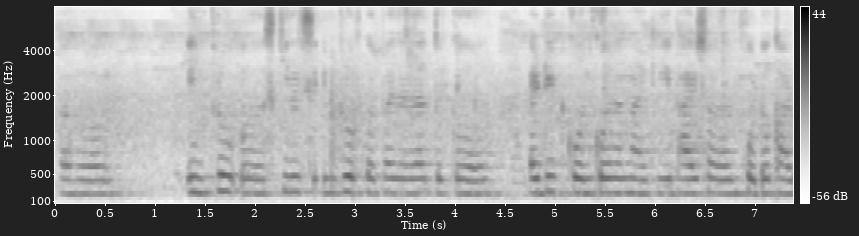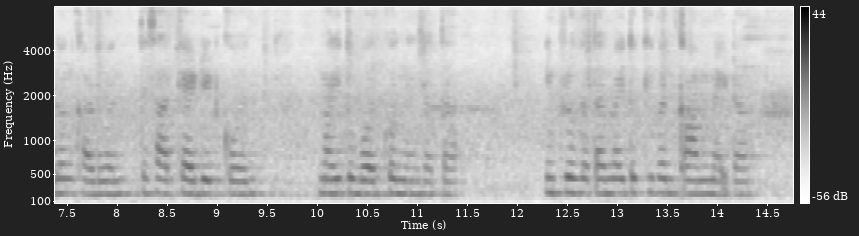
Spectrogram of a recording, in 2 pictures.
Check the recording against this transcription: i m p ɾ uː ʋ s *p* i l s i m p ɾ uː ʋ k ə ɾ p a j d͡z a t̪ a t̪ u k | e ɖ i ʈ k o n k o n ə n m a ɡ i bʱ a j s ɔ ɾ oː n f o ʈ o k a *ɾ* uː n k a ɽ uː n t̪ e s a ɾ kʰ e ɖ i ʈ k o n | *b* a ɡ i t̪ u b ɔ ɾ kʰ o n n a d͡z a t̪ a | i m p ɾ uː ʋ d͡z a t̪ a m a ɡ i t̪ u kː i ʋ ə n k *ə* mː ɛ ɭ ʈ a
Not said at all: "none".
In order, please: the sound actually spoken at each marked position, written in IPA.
k, ɽ, m, a

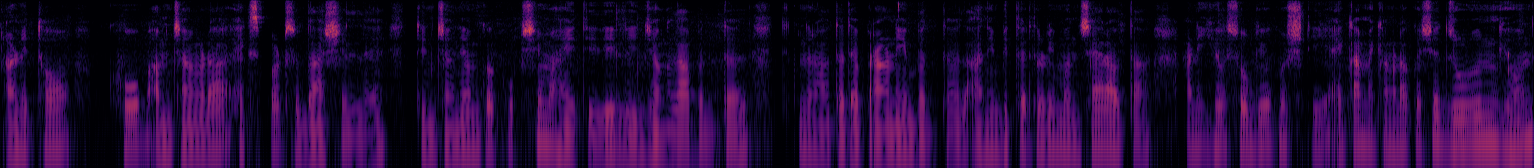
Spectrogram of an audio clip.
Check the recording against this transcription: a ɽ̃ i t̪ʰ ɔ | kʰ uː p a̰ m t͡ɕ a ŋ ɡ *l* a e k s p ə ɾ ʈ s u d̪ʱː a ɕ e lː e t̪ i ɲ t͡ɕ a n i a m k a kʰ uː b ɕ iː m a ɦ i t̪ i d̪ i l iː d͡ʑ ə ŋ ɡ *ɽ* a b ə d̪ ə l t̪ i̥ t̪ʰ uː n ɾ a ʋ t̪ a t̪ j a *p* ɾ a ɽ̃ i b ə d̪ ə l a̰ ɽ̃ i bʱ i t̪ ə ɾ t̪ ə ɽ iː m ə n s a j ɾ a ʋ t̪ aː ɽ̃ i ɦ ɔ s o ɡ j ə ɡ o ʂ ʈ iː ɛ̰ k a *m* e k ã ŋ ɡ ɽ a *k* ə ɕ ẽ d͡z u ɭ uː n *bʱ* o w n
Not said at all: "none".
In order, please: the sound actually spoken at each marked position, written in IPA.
ɽ, l, p, m, k, ɡʱ

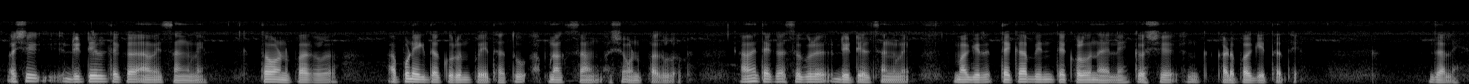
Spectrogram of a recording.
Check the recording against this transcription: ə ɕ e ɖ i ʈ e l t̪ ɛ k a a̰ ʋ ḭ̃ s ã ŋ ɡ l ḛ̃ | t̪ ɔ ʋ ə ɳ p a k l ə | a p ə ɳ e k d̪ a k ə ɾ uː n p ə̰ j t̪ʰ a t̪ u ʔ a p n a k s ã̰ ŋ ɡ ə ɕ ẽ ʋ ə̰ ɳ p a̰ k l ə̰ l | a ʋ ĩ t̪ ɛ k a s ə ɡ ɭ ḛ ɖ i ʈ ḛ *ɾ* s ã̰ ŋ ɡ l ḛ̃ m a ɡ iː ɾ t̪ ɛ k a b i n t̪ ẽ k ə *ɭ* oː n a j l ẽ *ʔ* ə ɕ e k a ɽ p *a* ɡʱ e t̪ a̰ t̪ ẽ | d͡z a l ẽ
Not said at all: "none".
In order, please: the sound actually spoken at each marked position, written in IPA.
l, ɭ, k, a

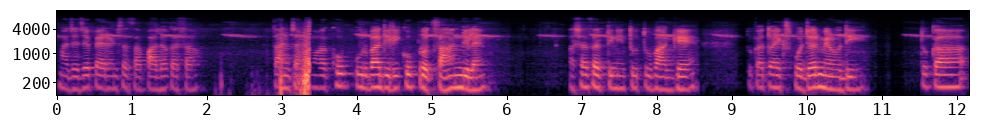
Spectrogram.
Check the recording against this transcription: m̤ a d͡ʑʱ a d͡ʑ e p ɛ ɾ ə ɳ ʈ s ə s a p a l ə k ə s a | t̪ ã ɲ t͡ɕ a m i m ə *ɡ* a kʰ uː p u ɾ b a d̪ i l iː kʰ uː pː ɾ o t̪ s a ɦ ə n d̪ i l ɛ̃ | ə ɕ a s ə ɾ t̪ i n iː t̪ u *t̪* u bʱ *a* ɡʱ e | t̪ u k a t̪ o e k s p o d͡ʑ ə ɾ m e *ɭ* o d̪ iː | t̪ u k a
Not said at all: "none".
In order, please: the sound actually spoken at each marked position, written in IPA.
ɡ, t̪, a, ɭ

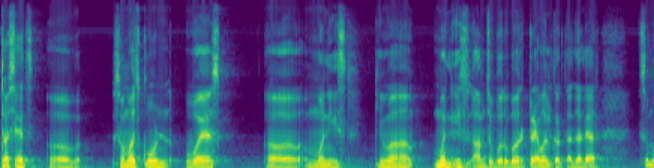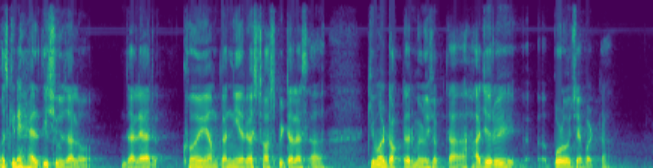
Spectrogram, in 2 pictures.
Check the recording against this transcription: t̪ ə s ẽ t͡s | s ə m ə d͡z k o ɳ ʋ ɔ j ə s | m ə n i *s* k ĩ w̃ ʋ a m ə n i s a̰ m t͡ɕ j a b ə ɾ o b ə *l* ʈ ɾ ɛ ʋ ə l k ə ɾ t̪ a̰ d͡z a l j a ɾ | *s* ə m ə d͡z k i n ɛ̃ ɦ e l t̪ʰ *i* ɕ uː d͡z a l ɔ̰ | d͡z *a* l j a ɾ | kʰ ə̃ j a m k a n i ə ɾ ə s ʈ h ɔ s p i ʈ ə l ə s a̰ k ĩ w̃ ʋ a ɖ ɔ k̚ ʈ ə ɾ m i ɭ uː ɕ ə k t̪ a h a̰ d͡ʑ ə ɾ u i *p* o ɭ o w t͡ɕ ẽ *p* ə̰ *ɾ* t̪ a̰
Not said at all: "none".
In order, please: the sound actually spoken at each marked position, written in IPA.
s, ɾ, s, i, a, p, p, ɽ

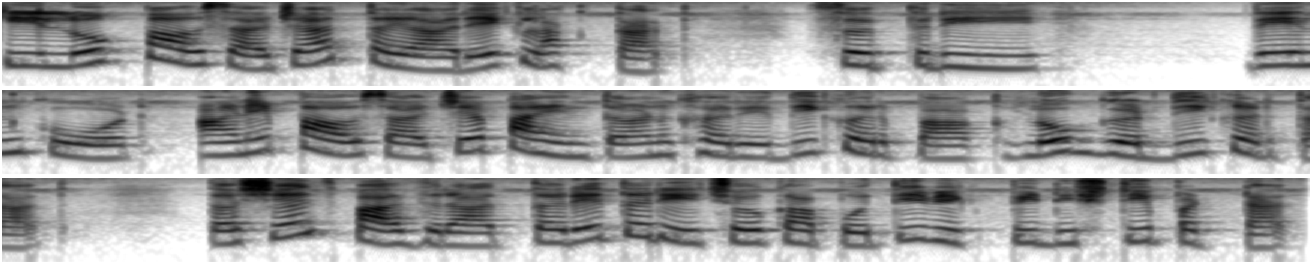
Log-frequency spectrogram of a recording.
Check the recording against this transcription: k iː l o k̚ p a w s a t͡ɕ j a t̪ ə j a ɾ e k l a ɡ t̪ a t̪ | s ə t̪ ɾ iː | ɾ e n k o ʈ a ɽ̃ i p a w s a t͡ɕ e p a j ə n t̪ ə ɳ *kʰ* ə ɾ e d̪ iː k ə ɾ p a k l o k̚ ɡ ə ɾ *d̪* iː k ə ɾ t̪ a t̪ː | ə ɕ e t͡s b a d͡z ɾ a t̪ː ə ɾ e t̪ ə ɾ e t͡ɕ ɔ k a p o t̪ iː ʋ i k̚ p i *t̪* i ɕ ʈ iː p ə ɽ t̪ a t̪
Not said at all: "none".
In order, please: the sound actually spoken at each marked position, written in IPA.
kʰ, d̪, d̪

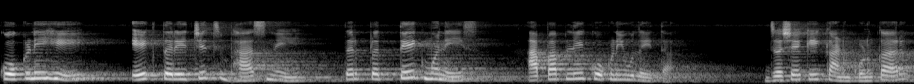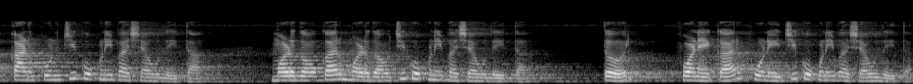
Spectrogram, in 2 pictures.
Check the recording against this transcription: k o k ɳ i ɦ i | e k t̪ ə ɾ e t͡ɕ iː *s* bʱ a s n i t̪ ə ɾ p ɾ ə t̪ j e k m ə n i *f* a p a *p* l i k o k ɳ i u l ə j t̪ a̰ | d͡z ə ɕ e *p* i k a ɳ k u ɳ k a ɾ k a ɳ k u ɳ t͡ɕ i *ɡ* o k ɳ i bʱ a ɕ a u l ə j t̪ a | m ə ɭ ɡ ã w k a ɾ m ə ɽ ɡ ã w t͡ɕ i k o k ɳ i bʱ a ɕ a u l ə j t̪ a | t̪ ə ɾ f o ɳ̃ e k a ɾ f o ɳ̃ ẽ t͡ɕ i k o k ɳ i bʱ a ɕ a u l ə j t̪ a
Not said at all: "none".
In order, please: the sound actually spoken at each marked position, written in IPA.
t͡s, s, p, k, k

